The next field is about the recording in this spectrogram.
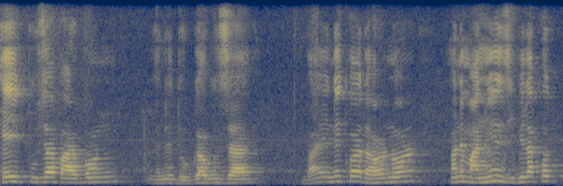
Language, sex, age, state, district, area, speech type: Assamese, male, 45-60, Assam, Kamrup Metropolitan, urban, spontaneous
